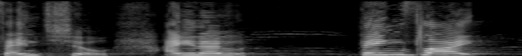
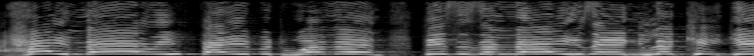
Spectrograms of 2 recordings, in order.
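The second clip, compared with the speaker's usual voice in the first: play-acted fervent, passionate shout, high-pitched; 8 semitones higher, 4 dB louder than usual. Retelling Elizabeth greeting Mary: imitating Elizabeth shouting. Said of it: "she was shouting".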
